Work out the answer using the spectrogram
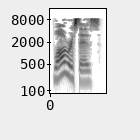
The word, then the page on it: walruses: British English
